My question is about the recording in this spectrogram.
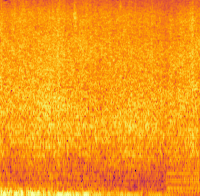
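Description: Hissing, rushing transition sound effect laid under a section title card, fairly even in level and thinning toward the end, with a faint low tone coming in near the end.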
